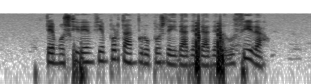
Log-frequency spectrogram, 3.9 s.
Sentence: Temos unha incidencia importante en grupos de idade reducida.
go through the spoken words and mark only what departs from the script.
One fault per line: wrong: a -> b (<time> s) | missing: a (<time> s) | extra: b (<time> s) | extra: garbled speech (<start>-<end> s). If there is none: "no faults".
missing: unha (0.9 s)
missing: en (1.8 s)
extra: idade (2.5 s)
